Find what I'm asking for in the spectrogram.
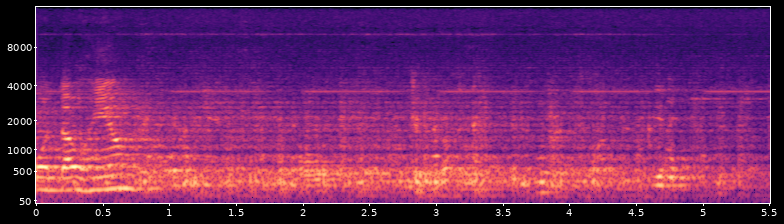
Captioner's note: Steve's Box chatters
